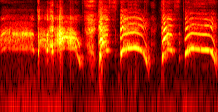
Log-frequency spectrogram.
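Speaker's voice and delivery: joyful, ecstatic screaming. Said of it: "I'm screaming".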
